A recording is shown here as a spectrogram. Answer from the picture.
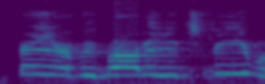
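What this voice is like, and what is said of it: Muppet-like character voice. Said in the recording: “it's not a bad impression.”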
